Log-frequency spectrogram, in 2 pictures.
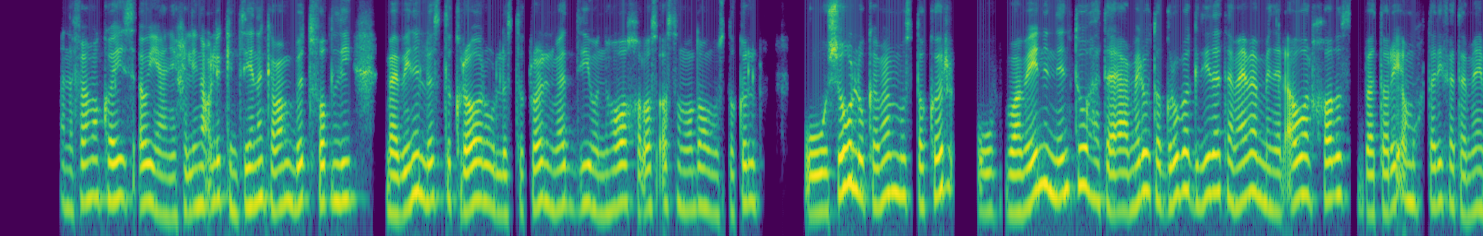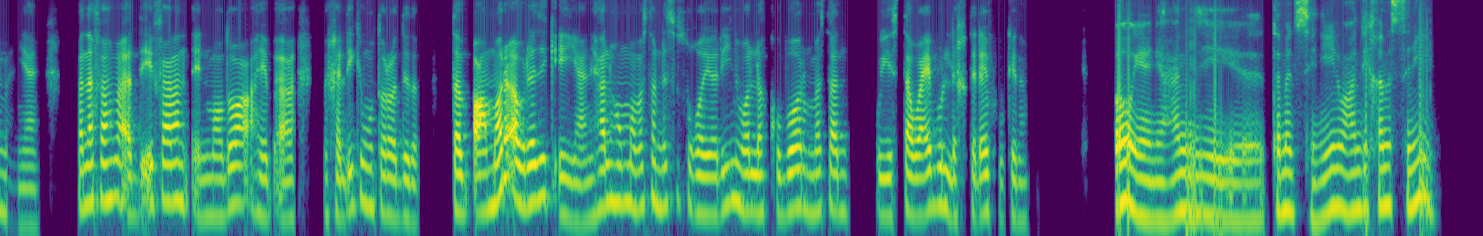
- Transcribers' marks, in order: none
- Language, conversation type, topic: Arabic, advice, إزاي أخد قرار مصيري دلوقتي عشان ما أندمش بعدين؟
